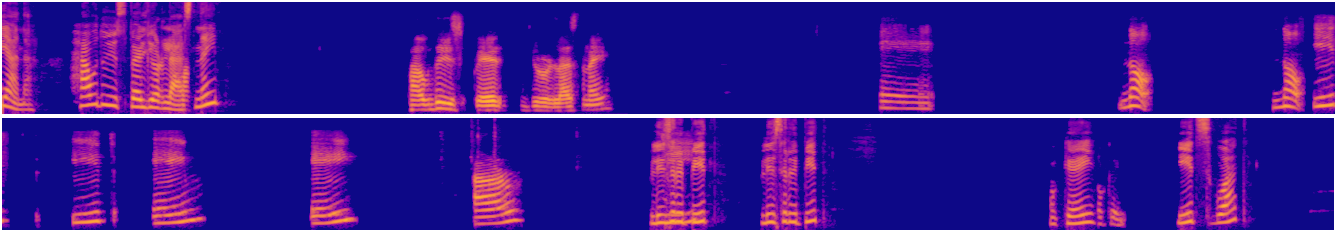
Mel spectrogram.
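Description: A woman speaks slowly and clearly over an online call.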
